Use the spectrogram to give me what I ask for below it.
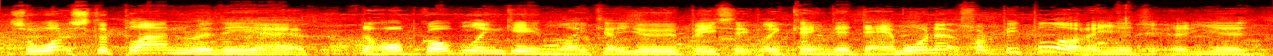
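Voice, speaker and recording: A man's voice: on the high side, brisk, a crowd in the background. A man, chatting casually as a podcast host and interviewer. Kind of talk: casual chat.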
